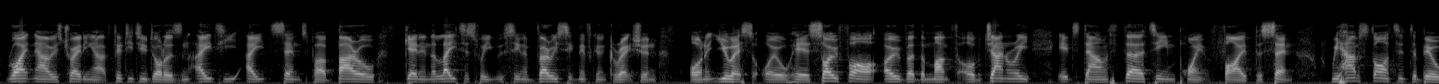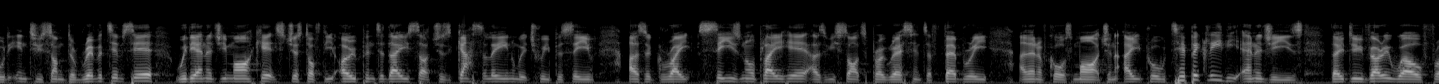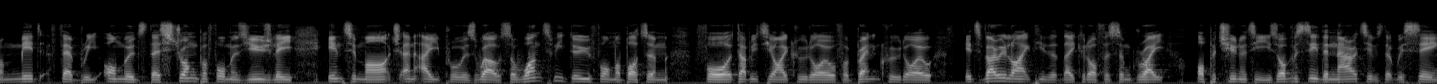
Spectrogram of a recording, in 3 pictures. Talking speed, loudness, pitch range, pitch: 180 wpm, -31 LUFS, 115-135 Hz, 125 Hz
